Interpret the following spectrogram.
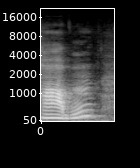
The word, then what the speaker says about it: haben: Sahip olmak kelimesi Almanca'da haben. Haben'ın ilk hecesi ha. Şimdi orada ha olduğu için ve ilk hecenin sonunda sesli harf olduğu için o haben diye okunmuyor. Haben diye okunuyor. Dolayısıyla uzatılıyor.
